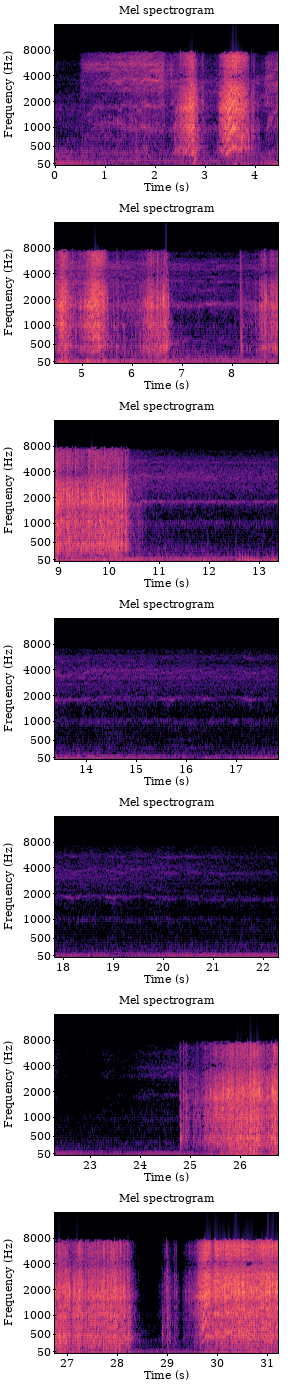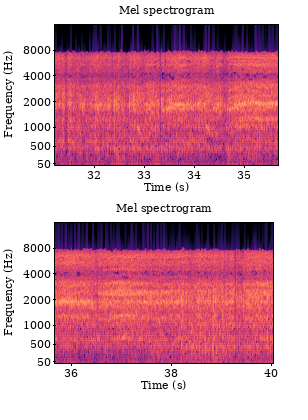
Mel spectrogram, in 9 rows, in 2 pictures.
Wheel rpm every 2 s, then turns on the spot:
0, 20, 20, 0, 30, 0, 0, 0, 0, 0, 0, 0, 20, 30, 30, 160, 130, 150, 160, 160.
4-6 8-10 24-28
